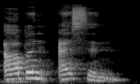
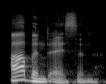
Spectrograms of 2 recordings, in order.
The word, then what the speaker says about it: Abendessen: Das Abendessen. Yes, I emphasized the word essen a bit. More naturally, we would say das Abendessen.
